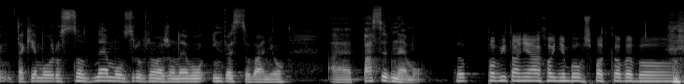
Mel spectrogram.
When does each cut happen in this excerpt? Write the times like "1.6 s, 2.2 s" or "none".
4.4 s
